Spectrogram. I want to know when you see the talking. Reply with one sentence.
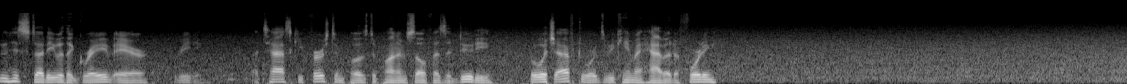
The talking can be heard from 0.0 to 7.2 s.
